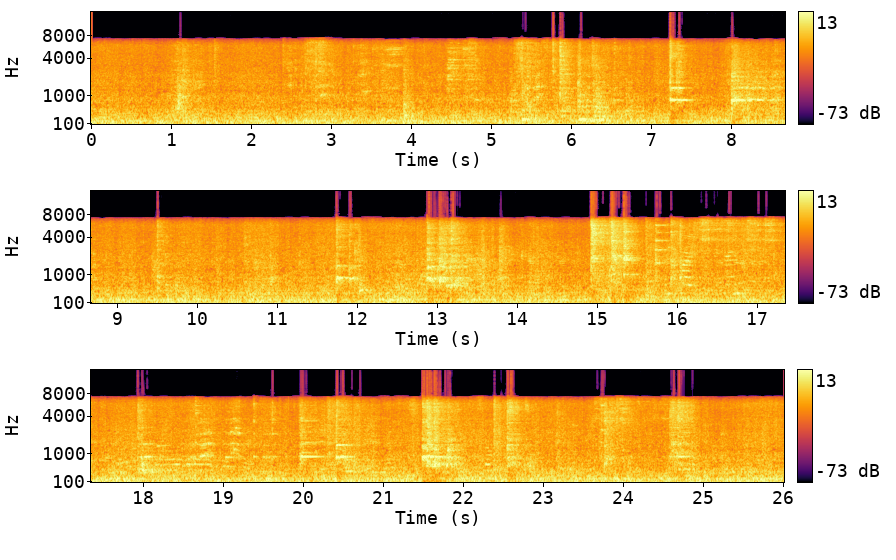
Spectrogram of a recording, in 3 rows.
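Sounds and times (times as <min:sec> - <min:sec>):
steady low rumble: 0:00.0 - 0:26.0
metal pans clanking: 0:12.8 - 0:14.0, 0:17.9 - 0:22.9, 0:23.6 - 0:25.1.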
